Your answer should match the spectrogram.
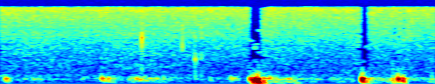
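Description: A few short, soft, low thumps against quiet room tone, the loudest about a second and a quarter in.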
